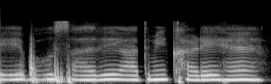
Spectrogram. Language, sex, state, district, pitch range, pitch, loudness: Hindi, female, Jharkhand, Deoghar, 210-225 Hz, 215 Hz, -11 LUFS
